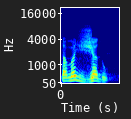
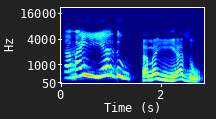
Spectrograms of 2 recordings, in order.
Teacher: تمیزو یا مشدد رہے گا، مگر یا کے اندر کوئی ژ کی آواز نہیں آئے گی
